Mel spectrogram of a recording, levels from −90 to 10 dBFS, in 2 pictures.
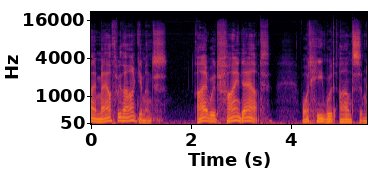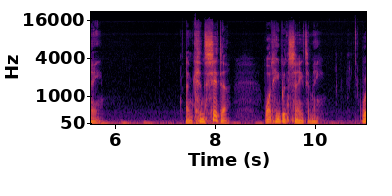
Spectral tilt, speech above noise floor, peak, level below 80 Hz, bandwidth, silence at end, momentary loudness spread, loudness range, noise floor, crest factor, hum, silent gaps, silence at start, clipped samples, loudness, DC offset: -5 dB/octave; 29 dB; -6 dBFS; -36 dBFS; 16.5 kHz; 0 s; 13 LU; 4 LU; -51 dBFS; 18 dB; none; none; 0 s; under 0.1%; -22 LUFS; under 0.1%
